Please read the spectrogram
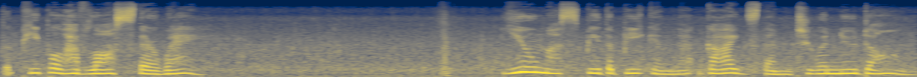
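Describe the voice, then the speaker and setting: An actress playing a prince's gentle mother in a video game, solemn, tender and earnest. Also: mid-range voice, unhurried, close to an everyday voice. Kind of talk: dramatic video game acting. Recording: clear background noise, outdoor ambience.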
